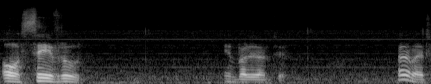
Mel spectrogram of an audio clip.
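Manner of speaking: normal talking voice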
